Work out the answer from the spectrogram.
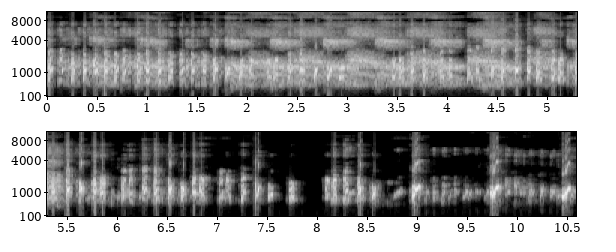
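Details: White-breasted waterhen calling as a lure for trapping: a thick, continuous chorus of raucous croaking and chattering that thins into separate clucks and sharp croaks near the end.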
